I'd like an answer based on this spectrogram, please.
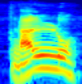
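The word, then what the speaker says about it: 난로: 개만 더 할게요 간단하게 자 날로 우린 이렇게 씁니다 난 로 하지만 우리는 발음할 큼 날 로 라고 발음을 하게 되죠 자 역시 ed 은 이 어떤 이유는 유무로 바뀌어 버립니다 날로 요렇게 그럼 무엇이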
